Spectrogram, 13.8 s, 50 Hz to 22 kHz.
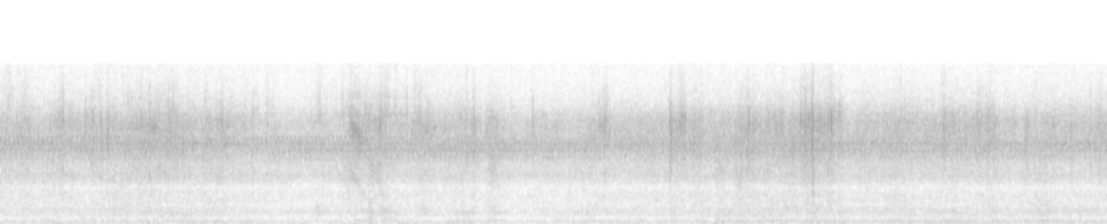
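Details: Bees recorded on 27 September 2018, a dense continuous humming drone with steady low bands and faint higher overtones, unbroken for the whole stretch.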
